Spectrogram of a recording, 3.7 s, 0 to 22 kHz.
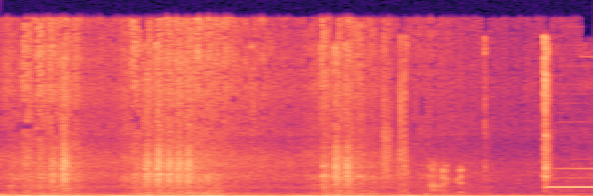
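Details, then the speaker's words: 1988 Chevy K2500 pickup, sat a while, converted from fuel injection to carburetor: deep lumpy idle with uneven stumble, missing on a cylinder; owner suspects contaminants sucked into fuel system, not confirmed. "so what I think is going on with that weird running I mean the the only thing that I think it could even possibly be as we've sucked up some contaminants"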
